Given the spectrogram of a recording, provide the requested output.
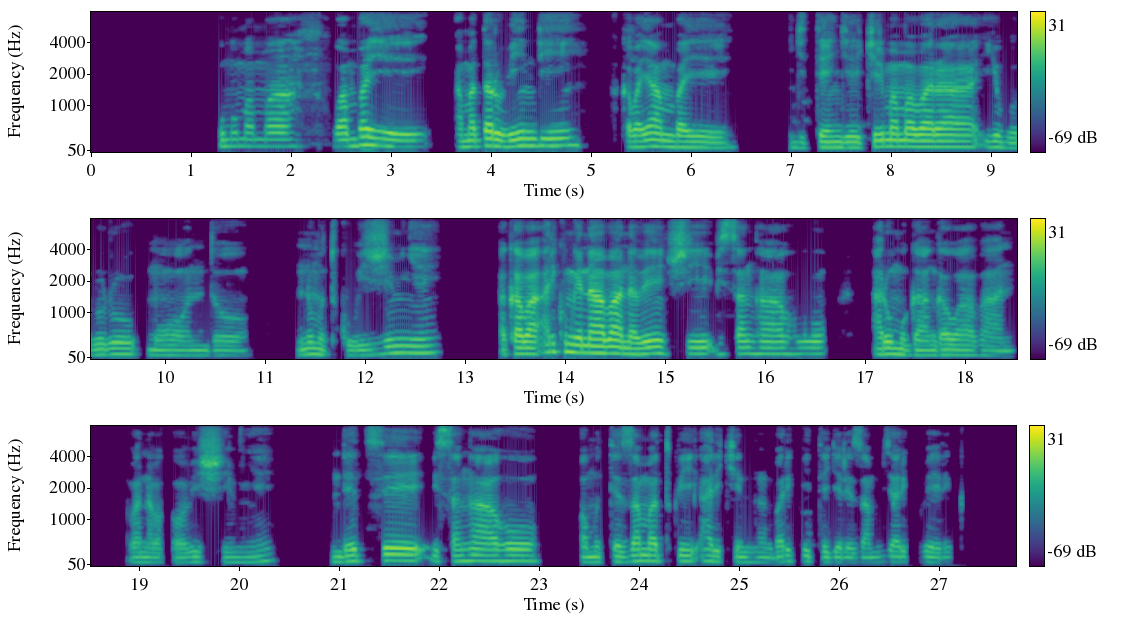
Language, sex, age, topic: Kinyarwanda, male, 25-35, health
